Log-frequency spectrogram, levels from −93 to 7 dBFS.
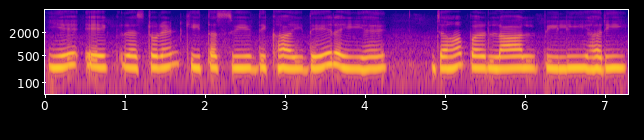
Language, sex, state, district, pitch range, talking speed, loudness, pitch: Hindi, female, Rajasthan, Jaipur, 240-255 Hz, 125 wpm, -11 LUFS, 245 Hz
